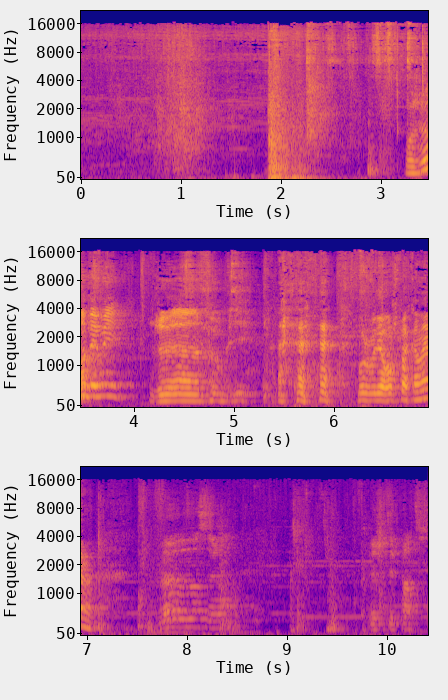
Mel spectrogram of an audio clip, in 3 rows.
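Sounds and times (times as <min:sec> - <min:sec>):
door pushed open with sharp loud thud: 0:01.8 - 0:02.6
speech: 0:03.2 - 0:08.2, 0:09.9 - 0:10.3
laughter: 0:05.2 - 0:06.7.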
